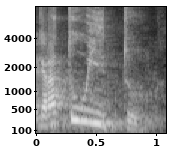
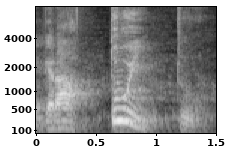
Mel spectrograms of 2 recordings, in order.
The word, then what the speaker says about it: gratuito: é gratuito. Vamos separar. Como é que fica? Gratuito. Certo? Você não separa esse I do U, porque senão a pronúncia fica gratuito. Certo? E a pronúncia não é essa.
